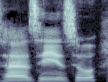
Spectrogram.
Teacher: সামনের নিচের দাঁতের আগা হতে শীষ সহ পাতলা ভাবে আদায় হবে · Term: শীষহ পাতলা ভাবে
